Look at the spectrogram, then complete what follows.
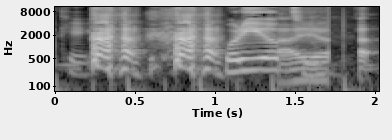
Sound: laughter

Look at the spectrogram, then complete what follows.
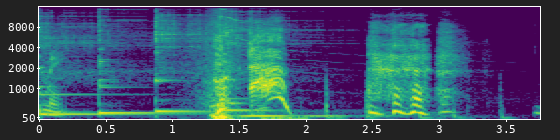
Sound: chuckles

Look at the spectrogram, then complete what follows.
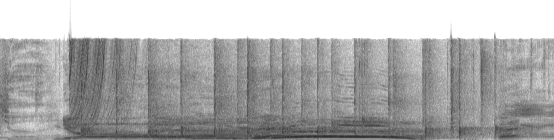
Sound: applause!

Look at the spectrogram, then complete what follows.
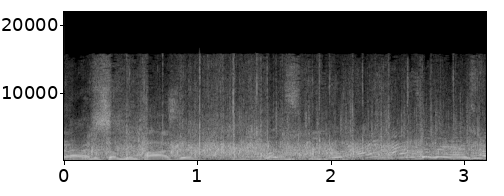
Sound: audience clapping

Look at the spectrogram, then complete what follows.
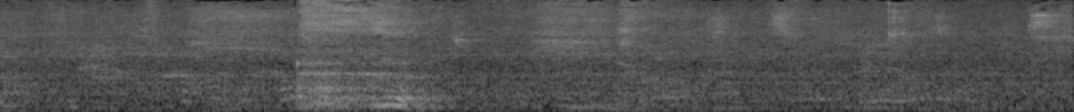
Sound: audience chatters

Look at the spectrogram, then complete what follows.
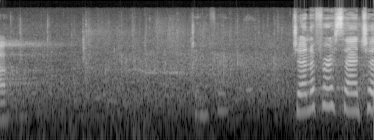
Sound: cheers and applause

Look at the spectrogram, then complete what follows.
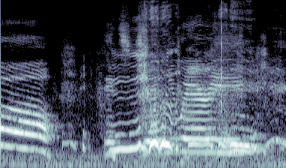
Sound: child laughter

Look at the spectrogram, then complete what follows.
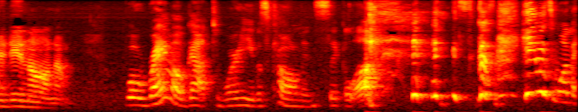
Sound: laughs

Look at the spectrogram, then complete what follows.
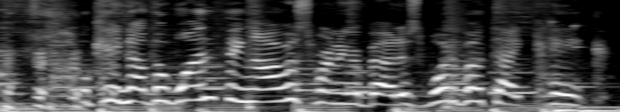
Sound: laughing

